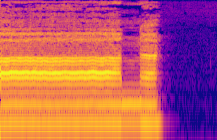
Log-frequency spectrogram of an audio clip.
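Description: A male monk's voice chanting in the melodic style of Northern Thai verse recitation, holding one long, steady note at the end of a line. The note stops about one and a half seconds in, leaving faint hiss.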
